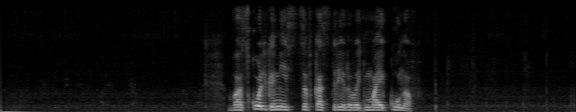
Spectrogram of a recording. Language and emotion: Russian, angry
